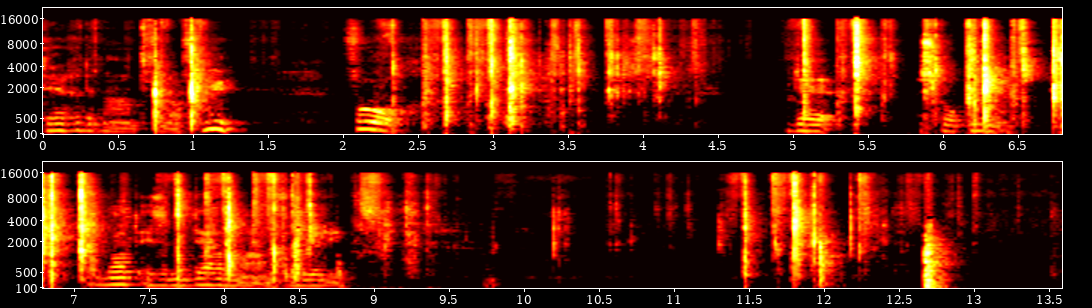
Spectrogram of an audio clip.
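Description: Playing cards riffle and shuffle in hands.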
